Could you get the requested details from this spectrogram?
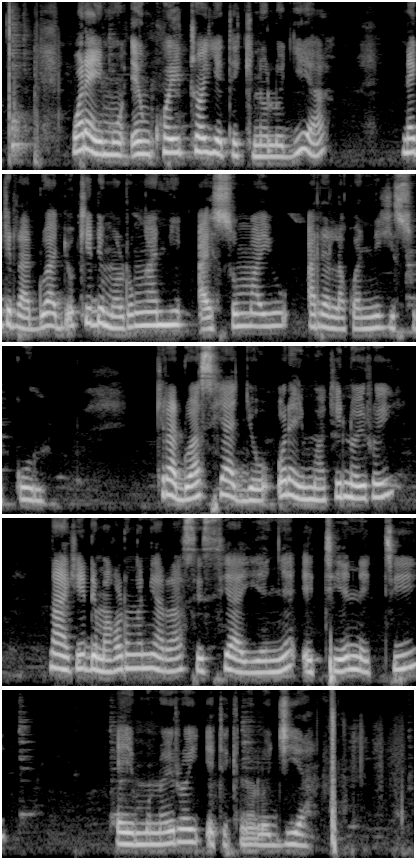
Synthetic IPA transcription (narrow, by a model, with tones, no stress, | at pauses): wɔ˦ɾa˨i˨mu˨ʔe˨ŋkʰɔ˦i˦to˦i˦e˨tɛ˨kinɔ˨lɔ˨ɡi˦a˨ | nɛ˦ki˨ɾa˨dwa˦d͡ʒɔ˨ki˦dɪ˨mɔ˨ɾu˦ŋa˦ni˦a˨i˨su˦ma˦ju˦ | a˦ɾɛ˨la˨kwa˨ni˦ki˨su˨ku˦l | ki˦ɾa˨dwa˦sja˦d͡ʒɔ˨o˦ɾa˨i˨mu˨a˨ki˦no˨i˦ɾo˦i˦ | na˨ki˦dɪ˨ma˨kɔ˦ɾu˦ŋa˦ni˦a˨ɾa˦si˨sja˨jɛ˨ɲɛ˦ʔe˨tʰi˨e˦ne˨tʰi˦ | e˨imu˨nɔ˨i˦ɾo˦i˦e˨tɛ˨kinɔ̰˨lɔ˨d͡ʒi˦a˨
